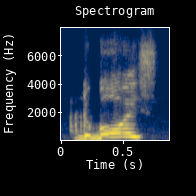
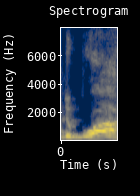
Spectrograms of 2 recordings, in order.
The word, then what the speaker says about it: Dubois: Du Bois?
